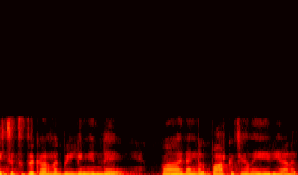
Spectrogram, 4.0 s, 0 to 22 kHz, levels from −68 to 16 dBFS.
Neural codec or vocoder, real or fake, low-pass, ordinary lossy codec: codec, 16 kHz, 2 kbps, X-Codec, HuBERT features, trained on balanced general audio; fake; 7.2 kHz; AAC, 32 kbps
